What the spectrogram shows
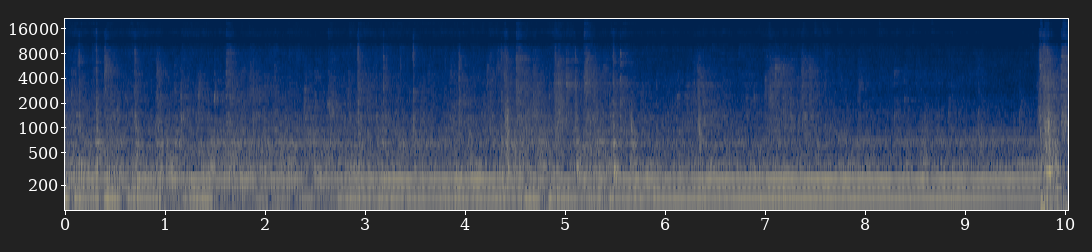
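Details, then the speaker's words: LiftMaster 8557 Elite Series 3/4 HP AC-motor garage door opener on a 16x7 CHI 5283 door: a smooth steady hum with a faint constant whine. This is normal for 3/4 HP units, and the whine fades as the motor runs and warms. "You'll notice on the 3/4 horsepower machines, they have a whine. The more you run them and the warmer the motor gets, the less you hear the whine. That's very common."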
